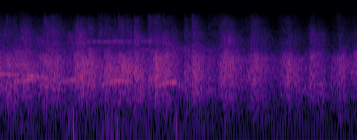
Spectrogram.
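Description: An audience breaks into a steady round of applause, many hands clapping together in a dense, sustained wash of sound that holds at an even loudness throughout.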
